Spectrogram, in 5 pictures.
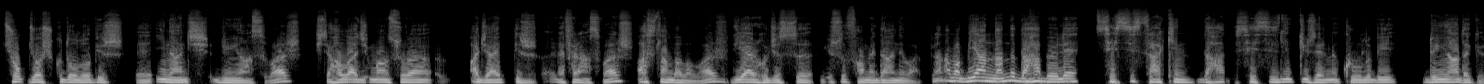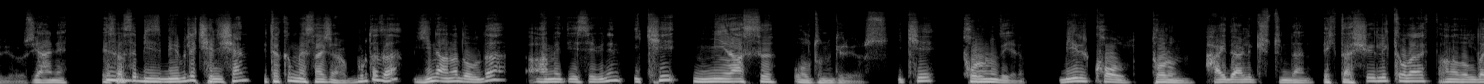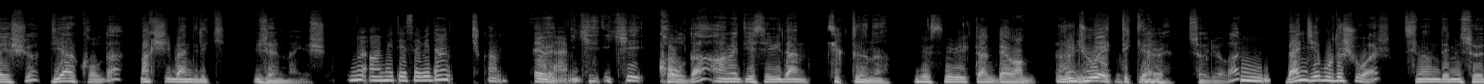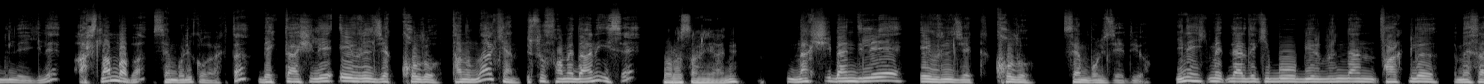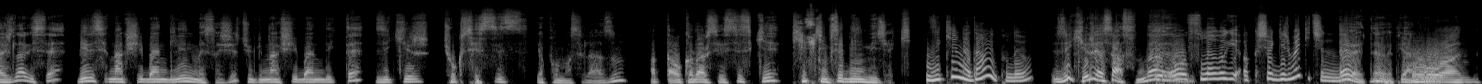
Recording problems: distortion; slight; 10 dB below the speech

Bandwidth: 18.5 kHz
